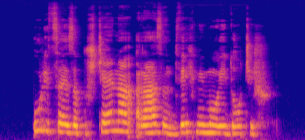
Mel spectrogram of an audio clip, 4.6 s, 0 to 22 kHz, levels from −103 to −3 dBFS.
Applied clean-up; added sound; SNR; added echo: none; none; none; none.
